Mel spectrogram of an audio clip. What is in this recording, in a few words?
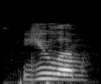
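"йылӧм" Komi, female; audio dict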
